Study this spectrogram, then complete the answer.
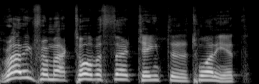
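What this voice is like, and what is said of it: Put-on Brooklyn accent. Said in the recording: “do the rest of the story in a Brooklyn accent ... I've never been to Brooklyn, so I'm kind of winging it”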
